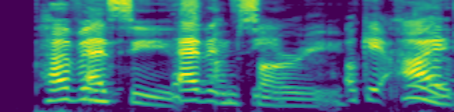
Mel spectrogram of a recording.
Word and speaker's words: Pevensie: Pevensies. I'm Pevensey. sorry. Okay, Good Lord. my whole life I thought it was pensive or pensive, which it's not.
